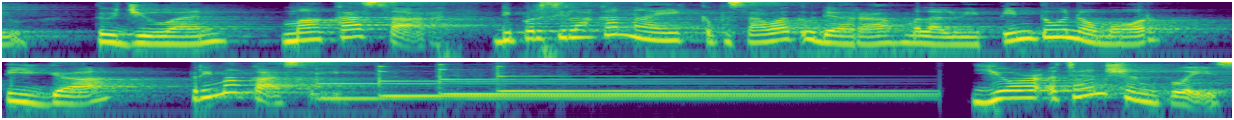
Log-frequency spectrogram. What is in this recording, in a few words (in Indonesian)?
nada dering suara operator bandara, indonesia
